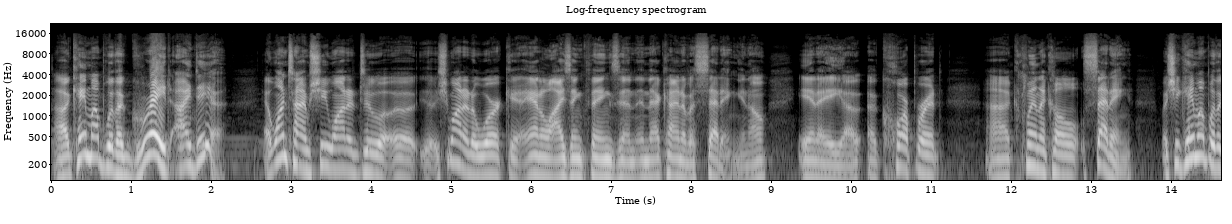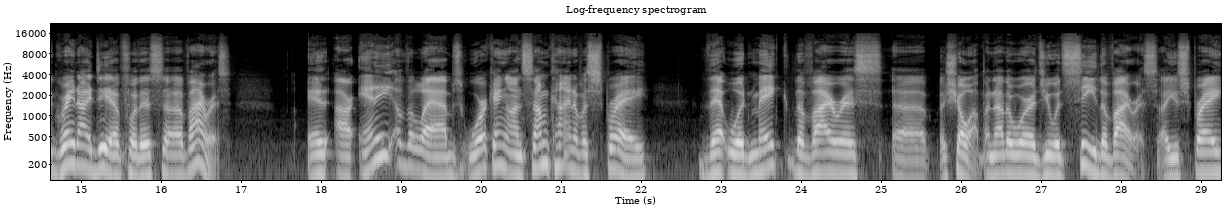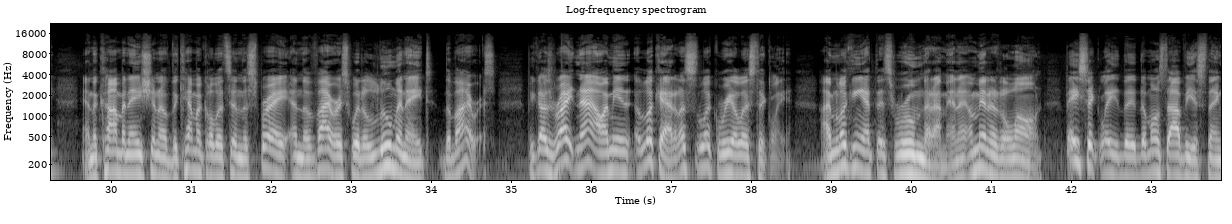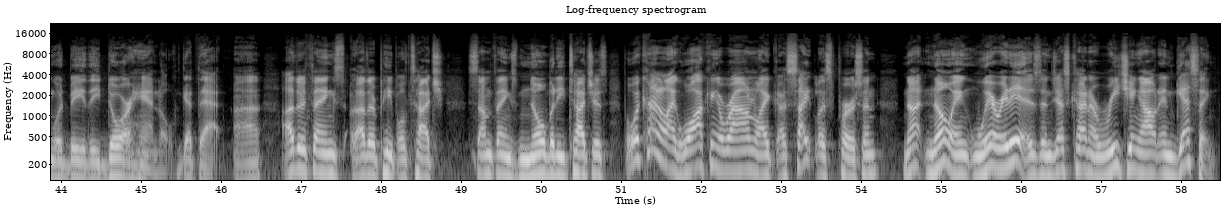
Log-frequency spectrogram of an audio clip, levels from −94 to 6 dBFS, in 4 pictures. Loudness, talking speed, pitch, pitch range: -19 LUFS, 170 wpm, 135 Hz, 120-155 Hz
